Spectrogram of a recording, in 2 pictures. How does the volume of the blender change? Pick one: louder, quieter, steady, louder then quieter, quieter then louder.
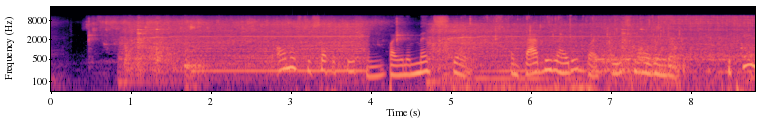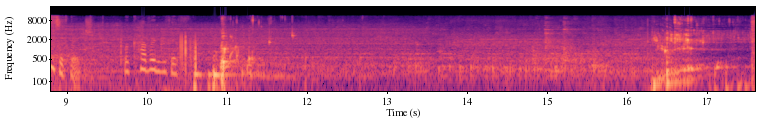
quieter.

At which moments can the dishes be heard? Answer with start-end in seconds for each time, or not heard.
0.9-2.0, 7.0-8.1, 14.8-15.9.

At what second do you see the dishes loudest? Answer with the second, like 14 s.
1 s.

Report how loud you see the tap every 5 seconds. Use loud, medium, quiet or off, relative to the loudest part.
medium, medium, loud, loud.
